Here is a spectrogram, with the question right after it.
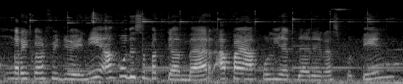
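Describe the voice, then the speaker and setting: A woman shouts loudly at a very fast pace. Music plays in the background. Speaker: paranormal/mystery podcast host. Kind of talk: casual chat. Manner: loud, shouting to be heard.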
